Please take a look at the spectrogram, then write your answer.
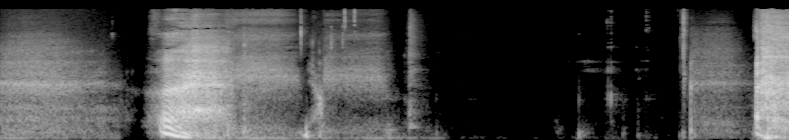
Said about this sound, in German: Was war das denn gerade? Ich habe gegähnt. Ich bin froh, dass die Leute das nicht sehen müssen. Ich habe gegähnt.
